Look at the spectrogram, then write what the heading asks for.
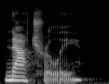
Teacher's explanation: Delivered flatly about a bad outcome, it confirms that the speaker is not surprised and was perhaps grimly anticipating this moment all along.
